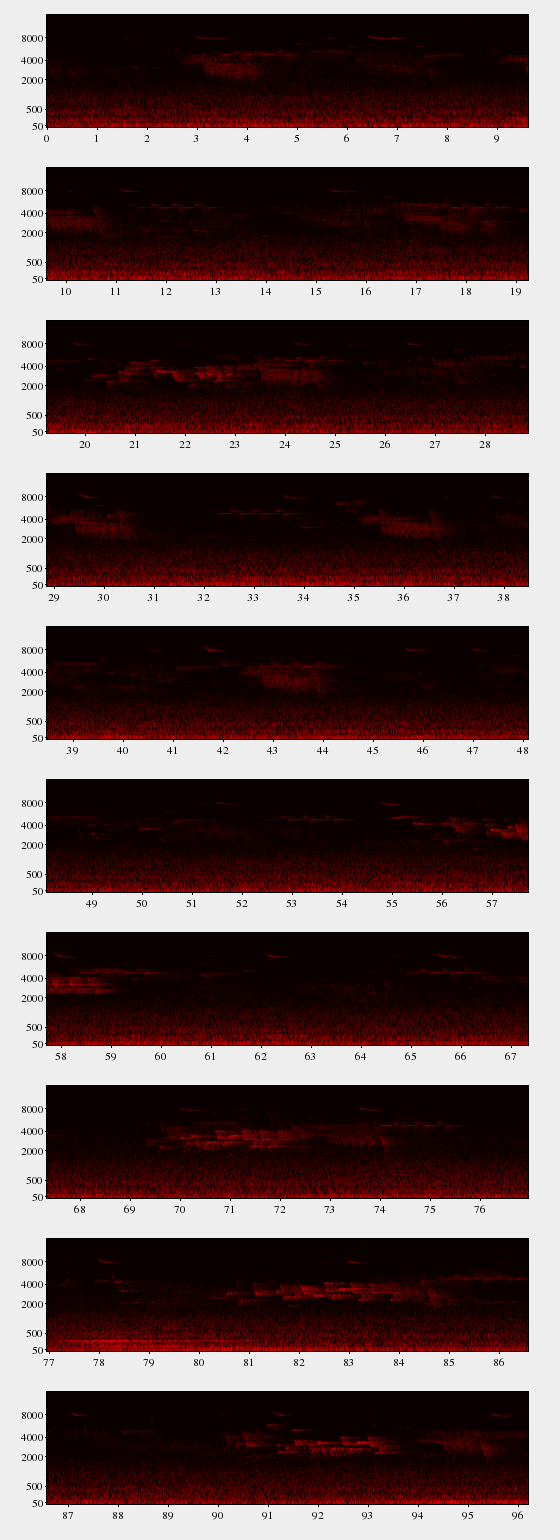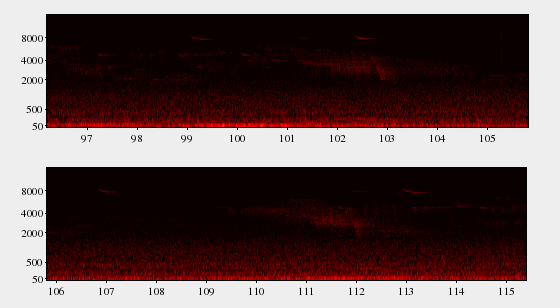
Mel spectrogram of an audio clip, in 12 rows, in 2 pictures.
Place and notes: Trnovo pri Gorici, Slovenia - Trnovo forest
Birds and wind in beech forest.
MixPre3 II with Lom Uši Pro.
